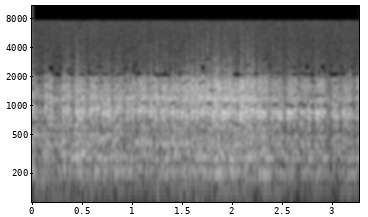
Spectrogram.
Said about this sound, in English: The little car lurches and bounces in its bite to keep the center of the highway.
